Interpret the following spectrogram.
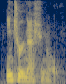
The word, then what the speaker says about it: international: International. Pode ser international, né? Sem o T. A gente pode omitir o T, na pronúncia americana é muito comum, tá?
